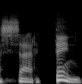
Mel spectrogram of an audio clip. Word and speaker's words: sartén: es una sartén la sartén tío y cuidado que lleva acento en la e la sartén hay que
